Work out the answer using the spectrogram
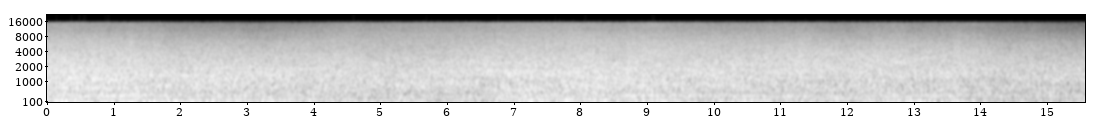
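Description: Steady rushing of a heavy rainstorm, with cars driving through a flooded street and their tyres swishing through the standing water.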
